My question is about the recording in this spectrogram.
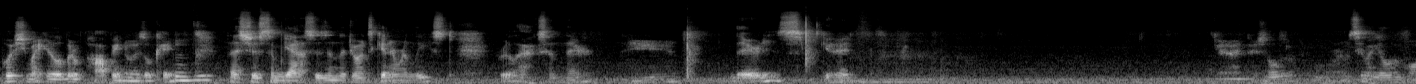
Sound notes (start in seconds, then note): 7.8 crackling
